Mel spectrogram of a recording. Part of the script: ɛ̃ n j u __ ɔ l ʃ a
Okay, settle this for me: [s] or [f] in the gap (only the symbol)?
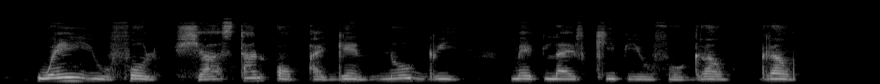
f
